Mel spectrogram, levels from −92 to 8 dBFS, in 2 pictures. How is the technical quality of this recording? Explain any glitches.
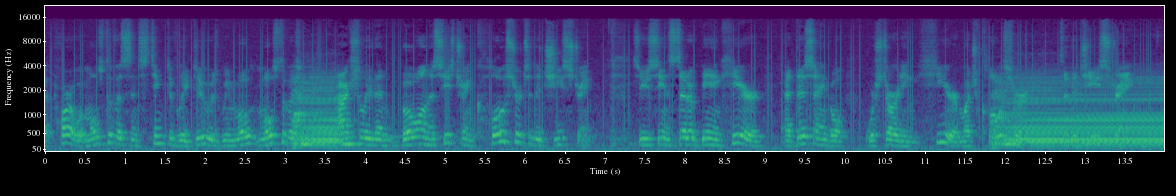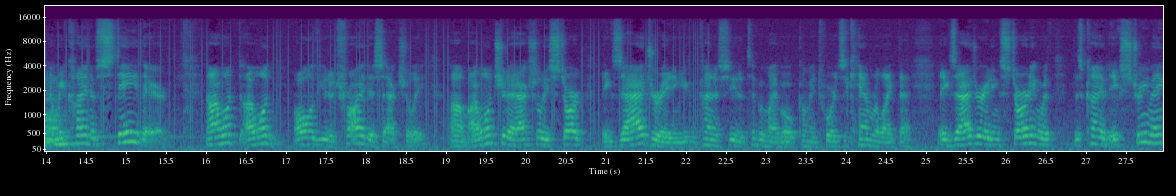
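Quality is let down by one clear problem. From 0.08 to 22.3 s there's a train of clicks, roughly ten a second at an uneven pace, poking well above the sound, likely interference or a faulty connection.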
